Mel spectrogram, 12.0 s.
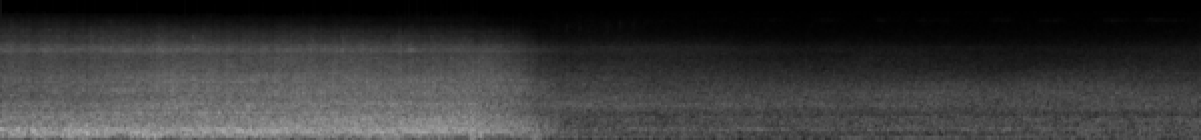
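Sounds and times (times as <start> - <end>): freight train wheels rumbling: 0.0 - 6.4.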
